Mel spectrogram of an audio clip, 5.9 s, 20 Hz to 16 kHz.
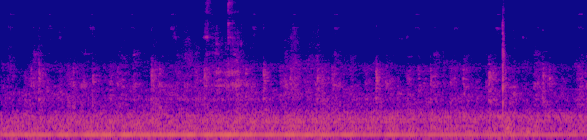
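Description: Antique Gustav Becker regulator wall clock with a P-42 8-day movement ticking faintly and steadily, its pendulum escapement beating evenly, over a steady low hum.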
